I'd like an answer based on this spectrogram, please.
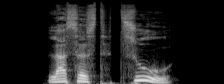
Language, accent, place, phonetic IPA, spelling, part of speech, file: German, Germany, Berlin, [ˌlasəst ˈt͡suː], lassest zu, verb, De-lassest zu.ogg
- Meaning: second-person singular subjunctive I of zulassen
